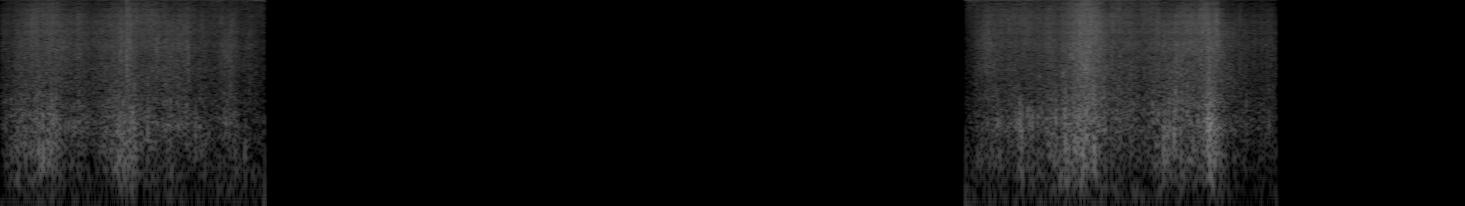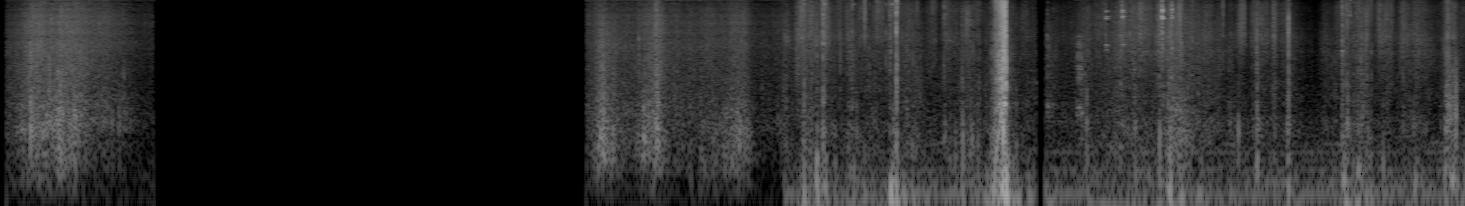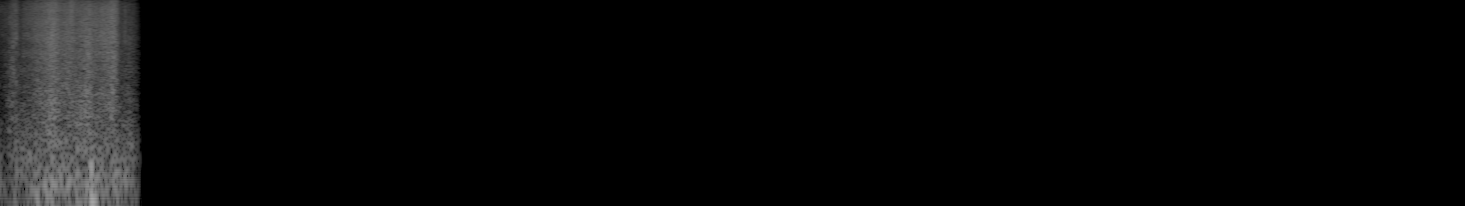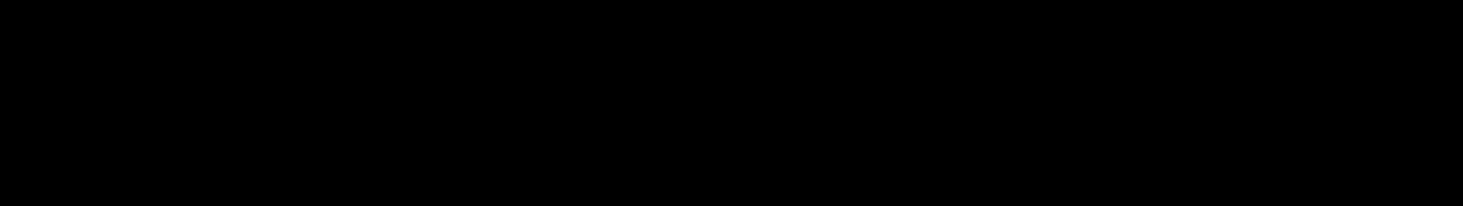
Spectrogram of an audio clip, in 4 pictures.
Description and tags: Clothing foley FX performance
sexy-time foley performance from the movie "Dead Season."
